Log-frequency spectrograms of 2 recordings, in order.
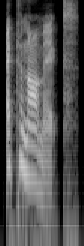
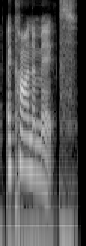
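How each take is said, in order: First: Economics said as eck-uh-NOM-iks; Economics with stress on NOM, careful correction; Economics fixed as eck-uh-NOM-iks; corrected word. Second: Economics said as ih-KON-uh-miks; economics with a short ih start and stress on KON; economics mispronounced ih-KON-uh-miks; fumbled word. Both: Real, not acted. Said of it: "Oh my god, I'm stupid".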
